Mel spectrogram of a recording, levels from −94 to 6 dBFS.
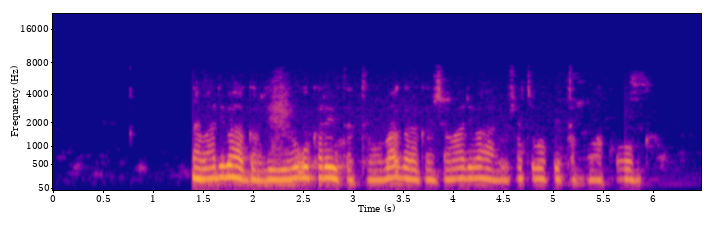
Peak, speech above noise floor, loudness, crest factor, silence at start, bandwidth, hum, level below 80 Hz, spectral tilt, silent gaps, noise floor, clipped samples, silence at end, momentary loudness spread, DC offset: -6 dBFS; 51 dB; -22 LUFS; 18 dB; 1.4 s; 6.4 kHz; none; -62 dBFS; -8 dB/octave; none; -73 dBFS; under 0.1%; 0.6 s; 13 LU; under 0.1%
